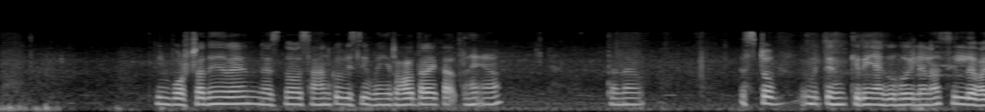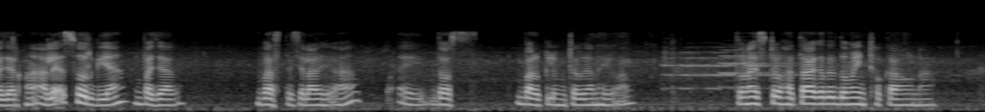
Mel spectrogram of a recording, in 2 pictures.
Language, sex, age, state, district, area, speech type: Santali, female, 30-45, West Bengal, Jhargram, rural, spontaneous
